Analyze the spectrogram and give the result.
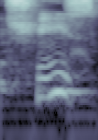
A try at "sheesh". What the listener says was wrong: You just said she's. You said she's. It is sheesh. S-H-E-E-S-H. Sheesh.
